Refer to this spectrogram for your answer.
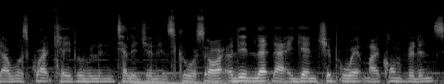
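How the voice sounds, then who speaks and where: A man at a very fast pace and fairly high pitch, amid noticeable background noise. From Nigeria (Lagos), then Brixton, London from teens. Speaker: head teacher and basketball coach. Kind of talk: documentary interview.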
